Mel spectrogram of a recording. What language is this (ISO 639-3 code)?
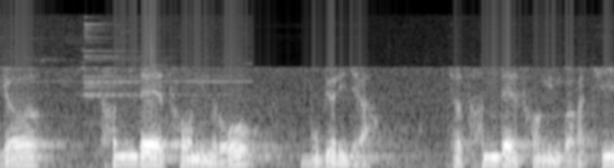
kor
